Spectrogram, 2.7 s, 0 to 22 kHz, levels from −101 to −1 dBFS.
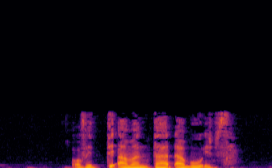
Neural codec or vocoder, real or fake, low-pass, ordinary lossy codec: none; real; 7.2 kHz; MP3, 96 kbps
